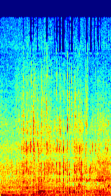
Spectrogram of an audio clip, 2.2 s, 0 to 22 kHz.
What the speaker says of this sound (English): So now we can add 6 cups of water.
